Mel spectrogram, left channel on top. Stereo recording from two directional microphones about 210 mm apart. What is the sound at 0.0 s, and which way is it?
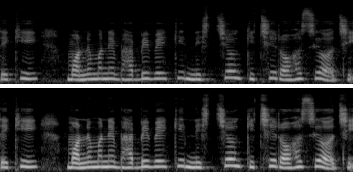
A woman's voice, 35° right (ahead or behind).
